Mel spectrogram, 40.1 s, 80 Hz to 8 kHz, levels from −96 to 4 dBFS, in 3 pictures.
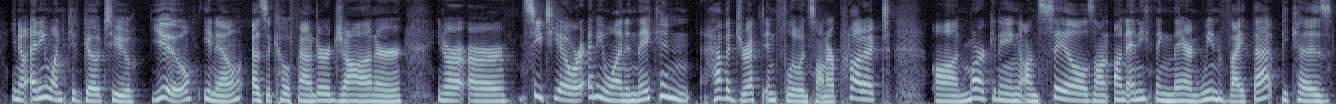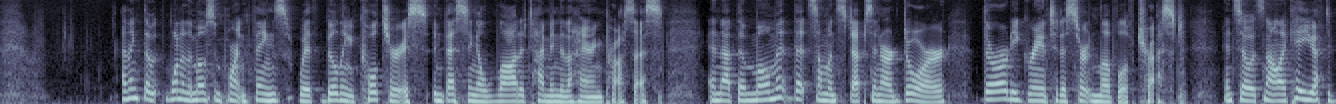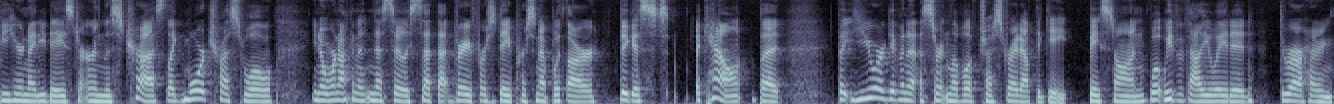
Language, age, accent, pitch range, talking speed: English, 30-49, American, 170-205 Hz, 220 wpm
